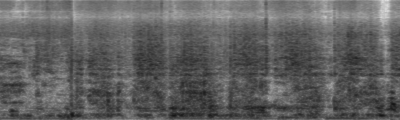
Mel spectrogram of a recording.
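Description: A large pot of mutton gravy for biryani boiling hard: steady, churning bubbling with no clear pauses.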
